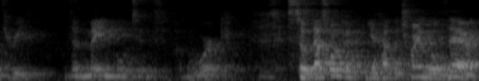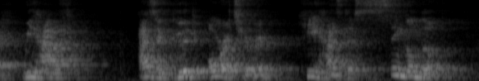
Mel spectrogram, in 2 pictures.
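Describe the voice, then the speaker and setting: A man with a thick French accent delivers an academic lecture, walking his listeners through each point and pausing on rhetorical questions. His voice rings through a very echoey hall, picked up from some distance away. His pitch sits at an ordinary middle level for a man. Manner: explanatory, animated, asks rhetorical questions. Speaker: doctoral lecturer. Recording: echoey hall, far from mic.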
